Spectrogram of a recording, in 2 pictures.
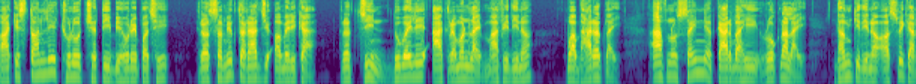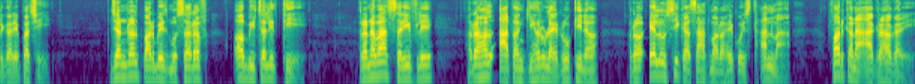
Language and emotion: Nepali, neutral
